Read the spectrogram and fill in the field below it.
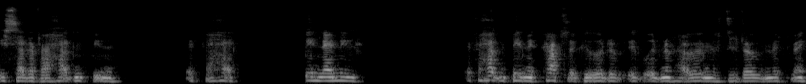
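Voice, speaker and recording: The delivery is a flat monotone broken by long, frequent pauses. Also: woman, very deep, low pitch for a woman. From North East England. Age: 90s; old. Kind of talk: interview answer. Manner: hesitant, slow.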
